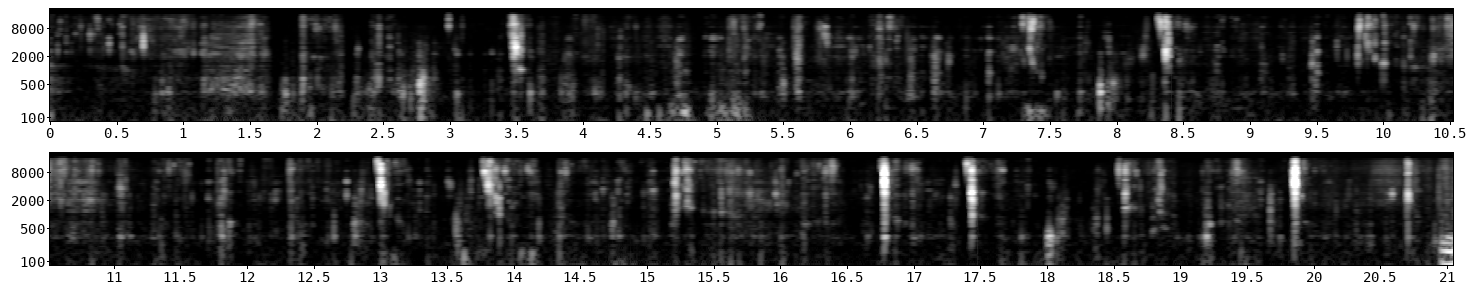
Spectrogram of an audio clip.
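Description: Close-miked chewing of pizza crust dipped in a creamy sauce: bites, crunches and wet mouth clicks.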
